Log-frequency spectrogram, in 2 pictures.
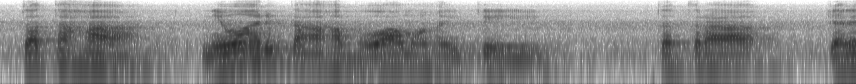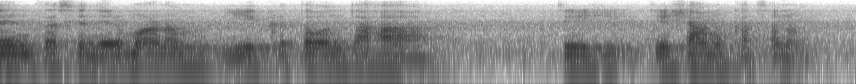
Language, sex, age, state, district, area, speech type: Sanskrit, male, 60+, Karnataka, Udupi, rural, spontaneous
